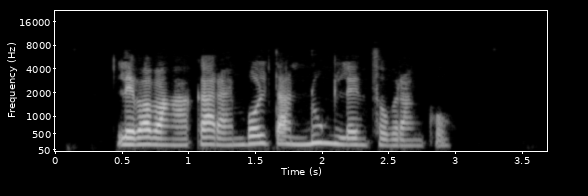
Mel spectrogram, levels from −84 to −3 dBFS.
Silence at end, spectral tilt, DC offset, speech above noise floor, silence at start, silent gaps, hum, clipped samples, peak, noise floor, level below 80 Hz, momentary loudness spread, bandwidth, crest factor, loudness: 0.75 s; -6 dB/octave; under 0.1%; 54 dB; 0.45 s; none; none; under 0.1%; -4 dBFS; -78 dBFS; -68 dBFS; 16 LU; 7.6 kHz; 20 dB; -23 LUFS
